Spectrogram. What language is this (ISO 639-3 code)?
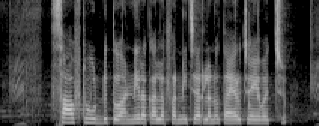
tel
